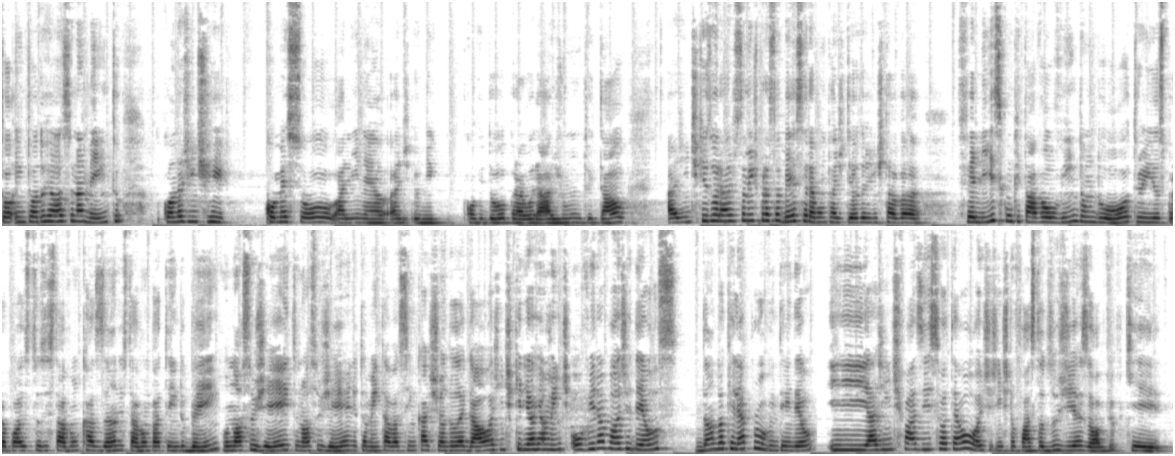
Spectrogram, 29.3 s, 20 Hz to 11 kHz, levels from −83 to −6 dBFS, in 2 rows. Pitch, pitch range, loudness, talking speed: 225 Hz, 210-255 Hz, -20 LUFS, 180 wpm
